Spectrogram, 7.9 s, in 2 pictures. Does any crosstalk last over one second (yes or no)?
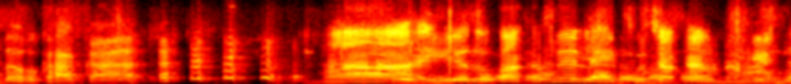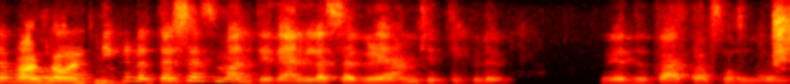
yes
